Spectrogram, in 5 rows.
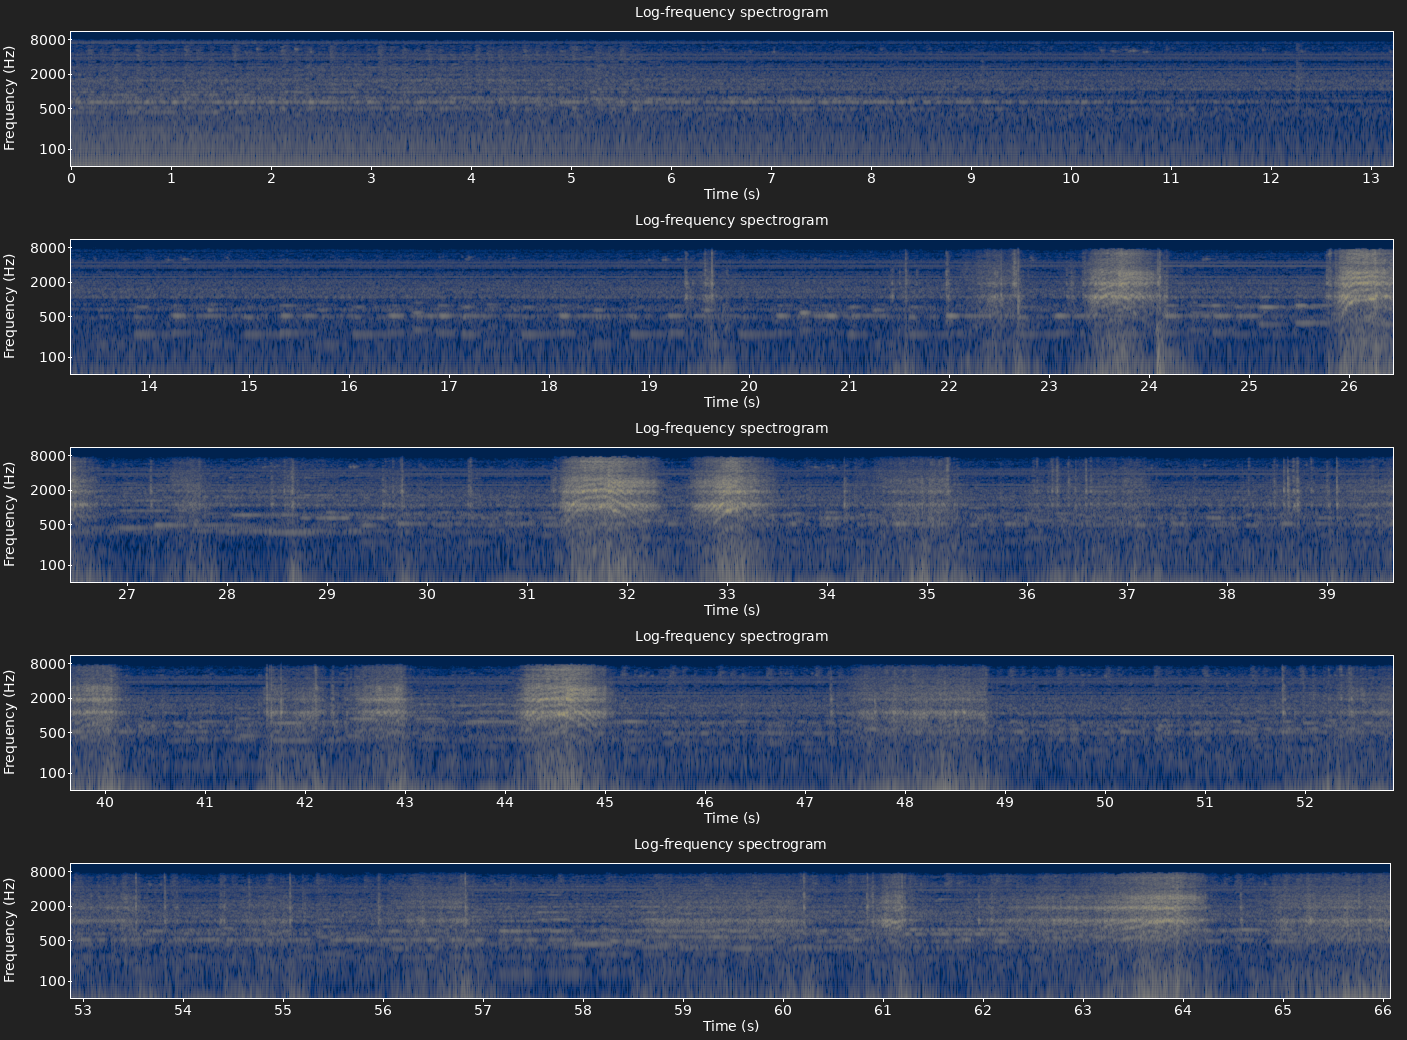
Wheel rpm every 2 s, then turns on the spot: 0, 0, 0, 0, 0, 0, 0, 0, 0, 0, 0, 30, 10, 20, 0, 30, 20, 10, 10, 10, 10, 10, 30, 10, 10, 0, 10, 10, 0, 10, 10, 30, 30.
40-42 46-50 64-66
